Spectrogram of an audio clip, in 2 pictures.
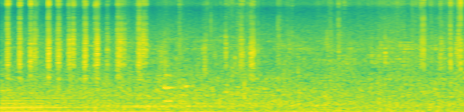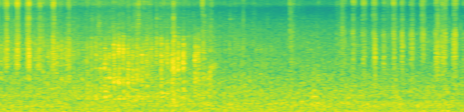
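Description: A squirrel gnaws on a nut.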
